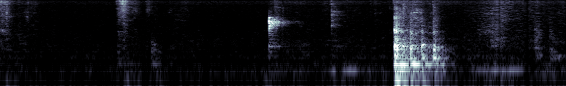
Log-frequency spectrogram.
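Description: A plastic drink bottle being handled on a desk: a few sharp clicks and taps, then a loud knock about four seconds in.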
